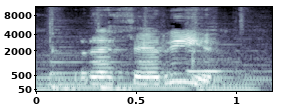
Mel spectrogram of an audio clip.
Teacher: So in the final syllable, rir, spelled R-I-R, is stressed.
